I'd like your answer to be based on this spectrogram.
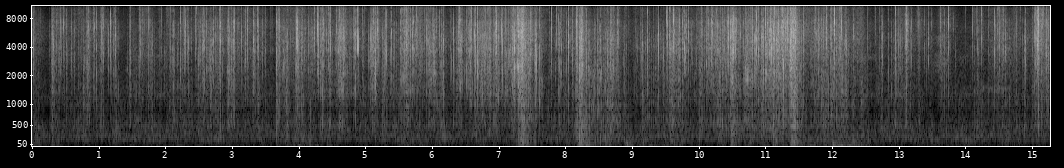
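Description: The plastic bag of a Kufandi rain jacket crinkles and crackles steadily up close as it is handled and opened, with a few sharper rustling bursts along the way.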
